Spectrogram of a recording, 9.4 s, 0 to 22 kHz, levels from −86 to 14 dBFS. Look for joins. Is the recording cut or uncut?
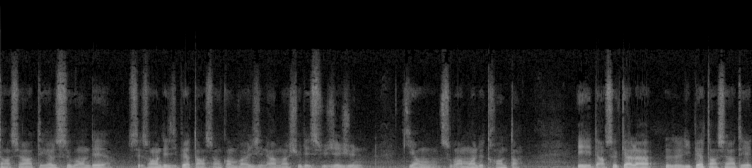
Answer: uncut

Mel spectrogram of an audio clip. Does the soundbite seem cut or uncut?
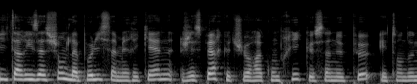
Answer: uncut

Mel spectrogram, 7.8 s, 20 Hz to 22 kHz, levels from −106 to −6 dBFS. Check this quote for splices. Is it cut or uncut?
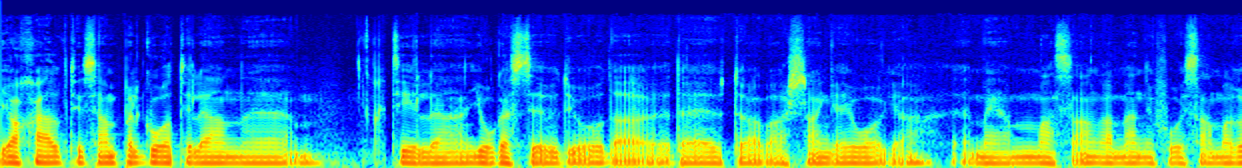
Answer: cut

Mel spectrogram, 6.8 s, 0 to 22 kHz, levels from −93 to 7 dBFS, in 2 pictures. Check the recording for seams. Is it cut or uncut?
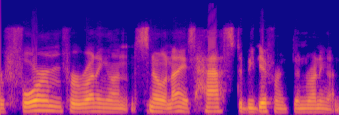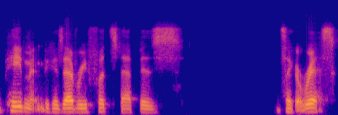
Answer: uncut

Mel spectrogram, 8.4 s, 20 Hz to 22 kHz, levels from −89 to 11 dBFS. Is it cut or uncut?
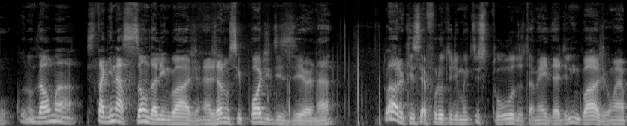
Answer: cut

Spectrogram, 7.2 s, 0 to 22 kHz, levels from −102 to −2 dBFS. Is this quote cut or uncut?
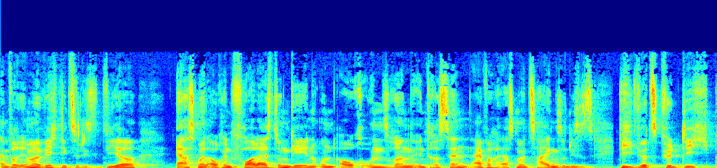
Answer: cut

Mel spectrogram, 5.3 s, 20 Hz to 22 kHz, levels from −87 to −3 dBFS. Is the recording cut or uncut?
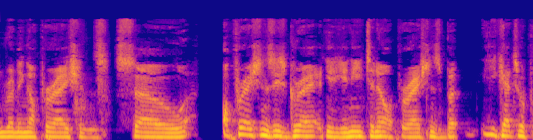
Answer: cut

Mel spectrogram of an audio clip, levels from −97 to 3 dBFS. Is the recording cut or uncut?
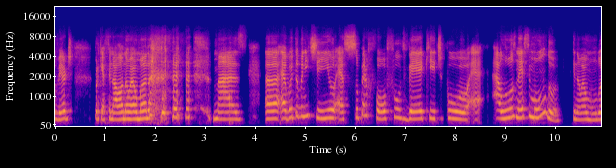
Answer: uncut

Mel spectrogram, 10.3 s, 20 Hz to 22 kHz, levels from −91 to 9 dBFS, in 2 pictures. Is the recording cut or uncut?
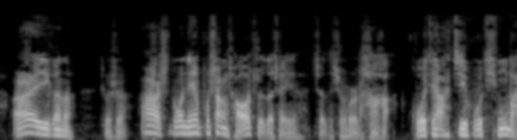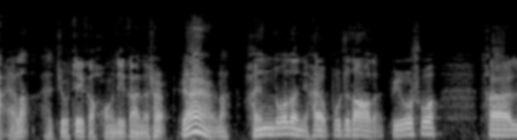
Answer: cut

